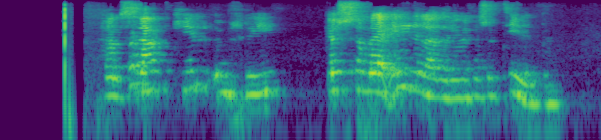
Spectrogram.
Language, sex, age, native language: Icelandic, female, 40-49, Icelandic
